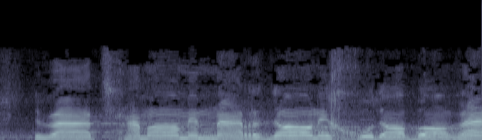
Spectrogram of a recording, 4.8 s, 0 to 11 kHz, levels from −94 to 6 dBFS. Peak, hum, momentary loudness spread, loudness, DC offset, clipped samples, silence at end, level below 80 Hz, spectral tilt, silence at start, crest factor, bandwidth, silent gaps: -14 dBFS; none; 7 LU; -30 LUFS; under 0.1%; under 0.1%; 0 s; -70 dBFS; -7 dB/octave; 0 s; 16 dB; 7.6 kHz; none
